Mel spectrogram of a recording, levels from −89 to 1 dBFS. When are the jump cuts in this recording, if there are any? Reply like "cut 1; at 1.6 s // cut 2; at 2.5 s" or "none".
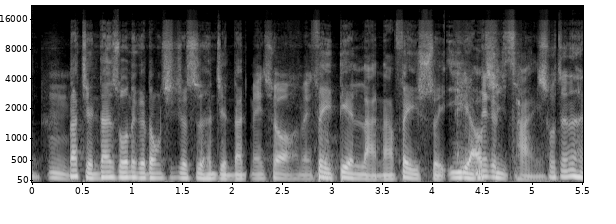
cut 1; at 2.1 s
